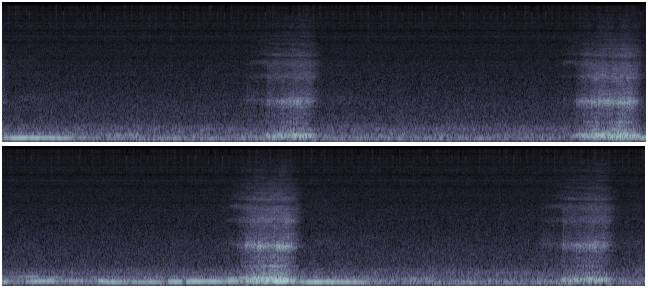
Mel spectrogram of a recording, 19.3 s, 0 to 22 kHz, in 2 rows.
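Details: Loud rattling snores with quiet gaps between them, four in about 19 seconds, roughly 12 breaths a minute; snoring.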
